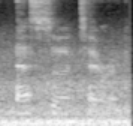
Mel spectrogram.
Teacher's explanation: this word has four syllables and the stress is on that third syllable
